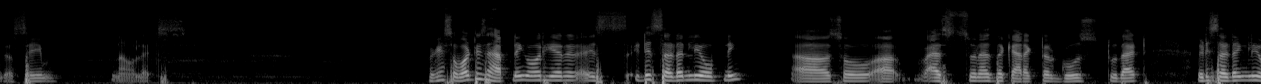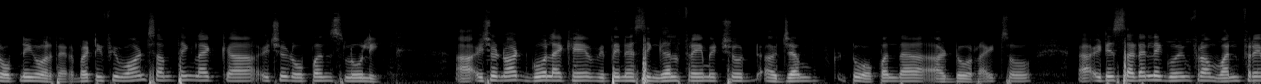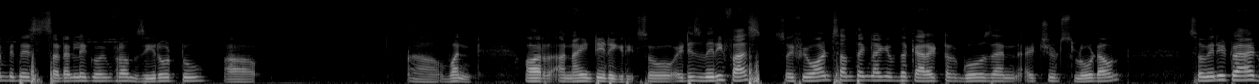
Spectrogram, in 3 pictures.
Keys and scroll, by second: 0.1 w, 2.7 s, 3.9 w, 4.8 s, 6.1 Escape.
